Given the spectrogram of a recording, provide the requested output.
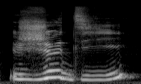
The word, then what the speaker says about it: jeudi: Now I want to show you that when we have EU, we pronounce it E. E. Donc, par exemple, peu, jeudi, heureux.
